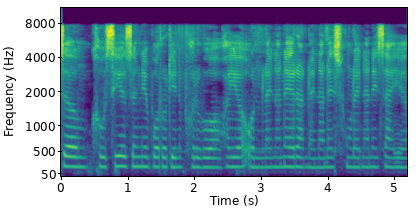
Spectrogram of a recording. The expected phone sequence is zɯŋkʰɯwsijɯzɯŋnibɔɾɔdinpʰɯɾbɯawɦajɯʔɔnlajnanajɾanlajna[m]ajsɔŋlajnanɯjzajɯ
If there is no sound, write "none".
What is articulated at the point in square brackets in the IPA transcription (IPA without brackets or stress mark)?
n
